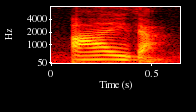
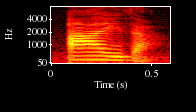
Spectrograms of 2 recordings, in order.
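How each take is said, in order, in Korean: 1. 영국식 발음이에요. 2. 영국식 발음이에요.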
